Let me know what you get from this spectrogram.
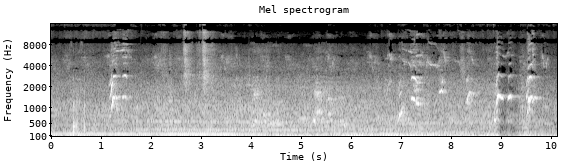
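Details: Dog at a Long Beach, California animal shelter, where a senior Labrador Retriever and a young male Siberian Husky Samoyed await rescue; brief high yelps and whimpers early and again near the end, over a steady low hum and human voices.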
